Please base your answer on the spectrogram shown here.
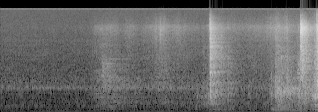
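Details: Quiet room tone, then scattered knocks and rustling thumps growing louder, with no animal voice.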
